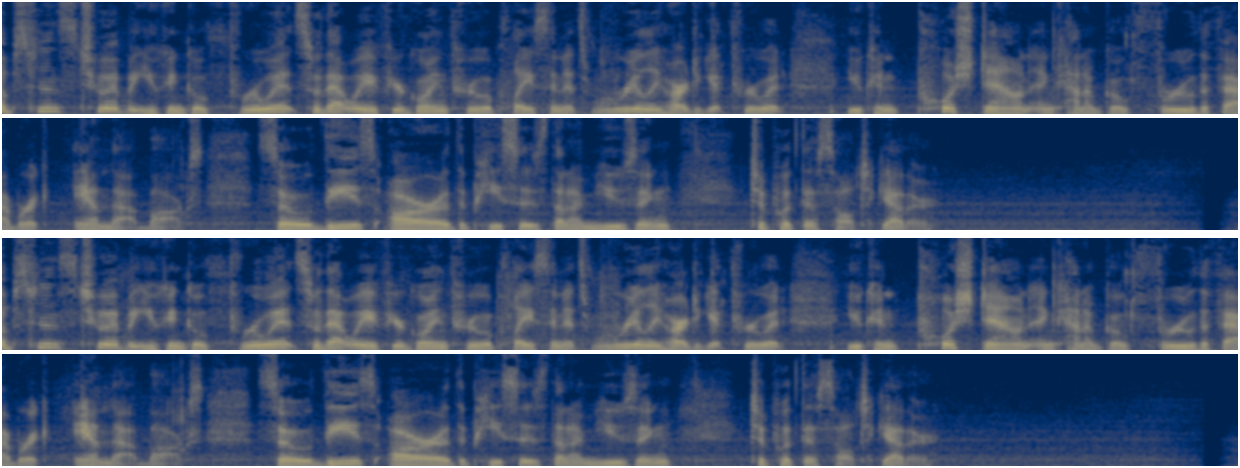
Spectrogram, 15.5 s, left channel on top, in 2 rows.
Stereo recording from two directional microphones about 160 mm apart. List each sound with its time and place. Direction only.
0.0 s speech: centre (ahead or behind)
